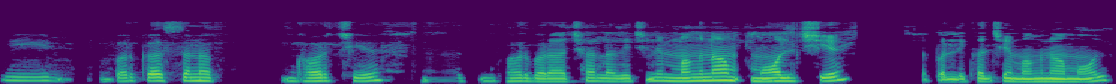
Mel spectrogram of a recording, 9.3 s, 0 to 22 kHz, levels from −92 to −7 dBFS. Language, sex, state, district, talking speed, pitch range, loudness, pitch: Maithili, male, Bihar, Saharsa, 140 wpm, 135-160 Hz, -28 LUFS, 145 Hz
